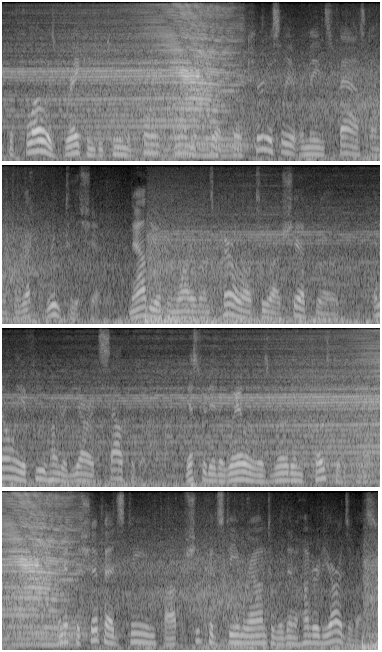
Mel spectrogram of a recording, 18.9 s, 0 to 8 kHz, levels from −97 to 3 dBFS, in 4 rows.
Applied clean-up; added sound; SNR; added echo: none; Engine; 0 dB; none.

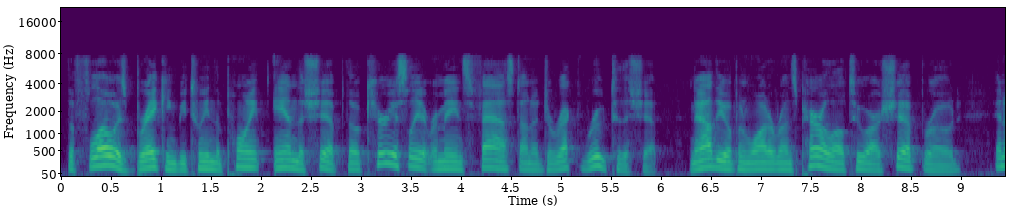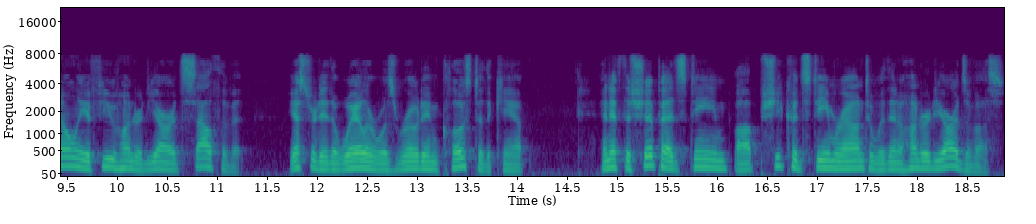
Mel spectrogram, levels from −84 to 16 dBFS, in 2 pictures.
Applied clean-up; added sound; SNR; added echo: none; none; none; none.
